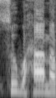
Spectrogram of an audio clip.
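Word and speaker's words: سبحان: ভাই একটু কনফিউশন আছে আসলে আরবিতে যেখানে পেশ আছে সেটার উচ্চারণটা রস্যুকার দিয়েই হবে ভালো অতএব সুবহানা বলাটাই উচিত সুবহানা রাব্বিয়াল আলা সুবহানা রাব্বিয়াল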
